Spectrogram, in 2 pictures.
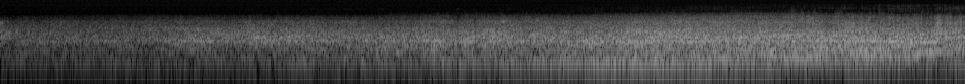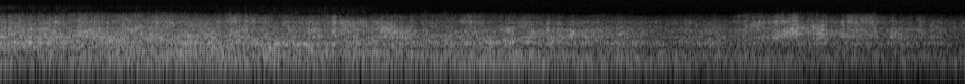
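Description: Locomotive hauling double-deck passenger carriages approaching and passing close by: a steady hum and whine that builds to its loudest as it goes past, the whine dropping in pitch as the locomotive passes, followed by the clatter of the carriages' wheels.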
